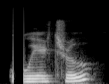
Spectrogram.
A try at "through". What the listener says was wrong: Not true. Not true. Right now, you sound like you're saying this. It sounds like you're saying true. You want it to sound like the same word, but change the T to a TH, like this. Through.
